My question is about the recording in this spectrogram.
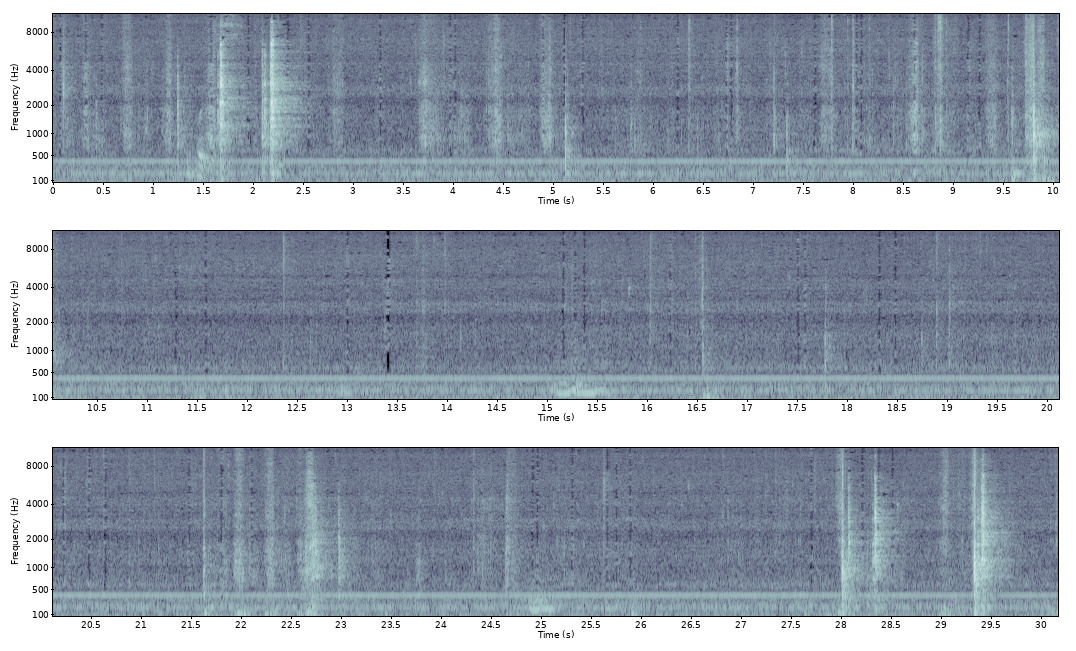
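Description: A kitchen knife cuts a head of cabbage on a plastic cutting board, with a few sharp knocks of the blade on the board about two seconds in, around ten seconds, at about twenty-three seconds and near the end. Under it run a steady hum and the faint sizzle of onions frying in oil.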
